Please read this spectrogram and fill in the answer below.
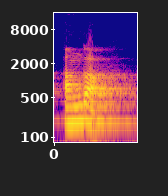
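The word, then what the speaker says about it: ङ: क ख ग घ अंगा। अंगा बोला जाता है या अणा बोला जाता है, दोनों उच्चारण सही हैं, अंगा या अणा।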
